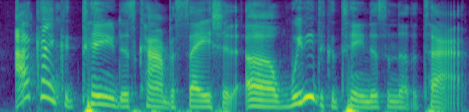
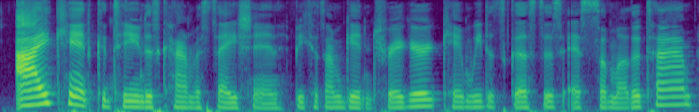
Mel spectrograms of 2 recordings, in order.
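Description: First: Curt, louder, annoyed and fast; with an attitude. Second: Calm and inviting. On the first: Cutting off a partner mid-argument, curt and louder with attitude. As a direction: snap it off like they get on your nerves. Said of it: "The other one was, I got an attitude". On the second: Speaking calmly to a partner to pause the talk, inviting. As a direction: invite them to talk, gently. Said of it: "one is calm, relaxing, you know, it's inviting". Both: Shown as a demonstration.

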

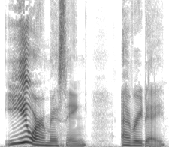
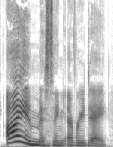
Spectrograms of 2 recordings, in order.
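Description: First: YOU leaned on, then a low fall; stress on YOU. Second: I hit loud, falling away after; stress on I. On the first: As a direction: point at the listener by stressing you. Listener contrasted with herself. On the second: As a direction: punch the opening I, owning it. Herself contrasted with the listener. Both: Real, not acted.

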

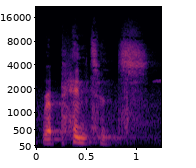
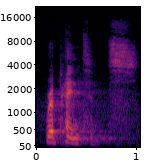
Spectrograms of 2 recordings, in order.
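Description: First: Very low, slow, hushed "Repentance"; solemn repetition. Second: Low, hushed "Repentance"; solemn key word. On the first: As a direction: repeat "Repentance" even more softly, drawn out. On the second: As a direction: drop right down and let "Repentance" land softly. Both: Real, not acted. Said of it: "I'll say it again".

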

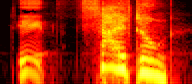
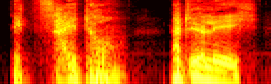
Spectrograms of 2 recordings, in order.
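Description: First: Slow, croaking voice of a half-hanged man. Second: Holmes exclaims. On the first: The revived man croaks from behind them, slow and rasping. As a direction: croak it out weakly. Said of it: "krächzte eine Stimme". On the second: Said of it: "rief Holmes und schlug sich vor die Stirn". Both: A narrator's reading.

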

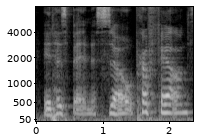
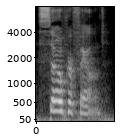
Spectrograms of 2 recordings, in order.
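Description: First: Slow, words catching in a tight throat; fighting back real tears on profound; choked up. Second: SO profound pushed out higher and louder, slow; recovered emphasis. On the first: Sharing how a show moved her, choked up. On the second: Regaining composure to tell viewers, emphatic. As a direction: lean hard on So after pulling herself together. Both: Real, not acted. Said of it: "Sorry, excuse me".

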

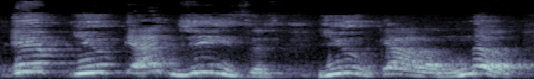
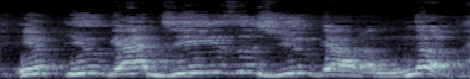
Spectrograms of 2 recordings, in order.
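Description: First: Lifting the crowd, caught up in the moment; excited. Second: Said in the usual way. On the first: Shown as a demonstration. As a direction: pitch leaps up on Jesus, then settles. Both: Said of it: "I don't wanna get too excited".

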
